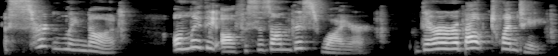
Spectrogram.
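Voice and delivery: a touch of impatience; impatient. A narrator's reading. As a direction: brush off the question, fed up. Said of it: "was the impatient reply".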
